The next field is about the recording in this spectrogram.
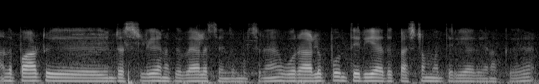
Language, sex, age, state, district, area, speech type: Tamil, female, 45-60, Tamil Nadu, Tiruchirappalli, rural, spontaneous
